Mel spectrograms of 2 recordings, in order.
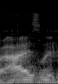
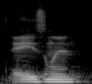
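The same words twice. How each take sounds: First: "Aislinn" said as EYEZ-lin; alternative pronunciation. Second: "Aislinn" said as AYZ-lin; first pronunciation variant. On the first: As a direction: start "Aislinn" with the vowel of "eye". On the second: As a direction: start "Aislinn" with the vowel of "day". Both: Real, not acted. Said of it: "however you say it".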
